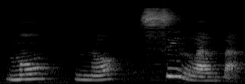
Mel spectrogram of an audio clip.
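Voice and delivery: monossílaba stretched out slowly, syllable by syllable; slow syllable demo. Shown as a demonstration. Teacher to pupils, naming the term: slow, drawn-out monossílaba. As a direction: spell out monossílaba slowly for the kids. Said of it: "ela é chamada de".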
